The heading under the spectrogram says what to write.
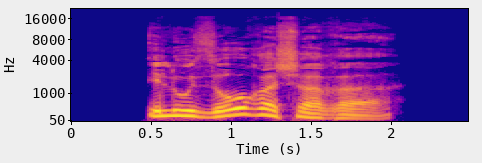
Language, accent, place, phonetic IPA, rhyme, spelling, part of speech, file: German, Germany, Berlin, [ɪluˈzoːʁɪʃəʁə], -oːʁɪʃəʁə, illusorischere, adjective, De-illusorischere.ogg
- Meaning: inflection of illusorisch: 1. strong/mixed nominative/accusative feminine singular comparative degree 2. strong nominative/accusative plural comparative degree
